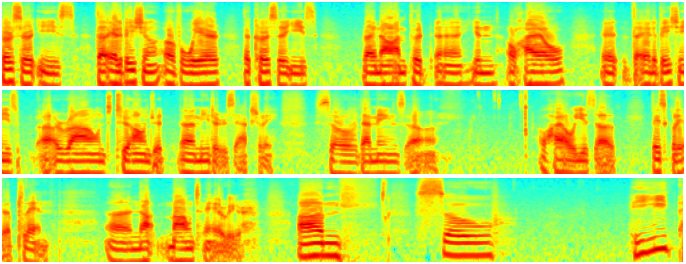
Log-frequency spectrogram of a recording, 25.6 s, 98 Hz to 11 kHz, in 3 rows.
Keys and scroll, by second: 22.8 alt+3, 23.4 alt+2, 24.0 alt+3, 24.3 alt+2.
